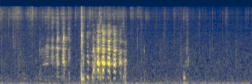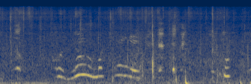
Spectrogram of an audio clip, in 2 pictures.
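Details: Pet goats being played with by their owner; a loud rushing burst early on, then a pair of soft, trembling, up-and-down bleats later, with scattered knocks and light background noise.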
